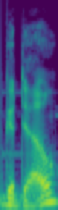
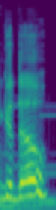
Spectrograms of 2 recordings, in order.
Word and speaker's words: Godot: Was it done in Godot? She. Yeah? Yo. Lava learned a new engine? Our little developers growing up. Our little developers growing up. Still a little shithead. I actually believe it's pronounced God OT.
